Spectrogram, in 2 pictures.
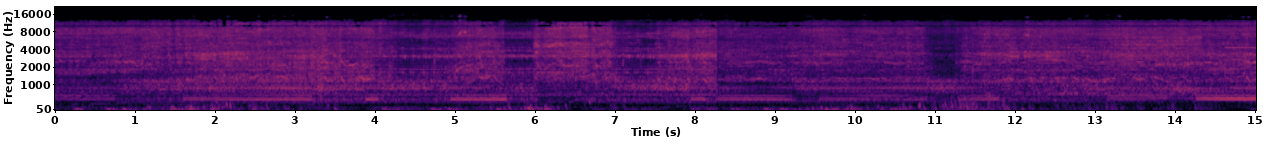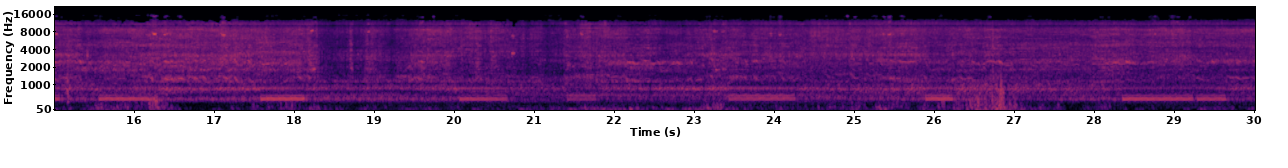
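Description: Radio-controlled dump truck's electric drive motor and gearbox whining in short on-off bursts as the throttle is worked, with the low rumble of the truck moving over dirt.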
